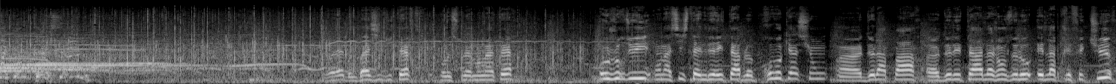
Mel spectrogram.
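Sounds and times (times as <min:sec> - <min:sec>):
crowd applause: 0:00.0 - 0:06.6
speech: 0:03.4 - 0:05.3, 0:06.0 - 0:11.1
faint tonal whistles: 0:03.4 - 0:06.5.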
